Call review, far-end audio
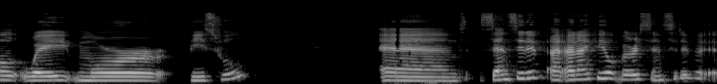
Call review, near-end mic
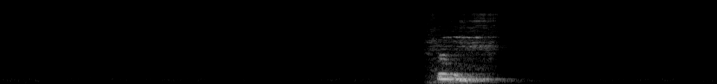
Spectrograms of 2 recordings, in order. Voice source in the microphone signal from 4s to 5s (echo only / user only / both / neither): user only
